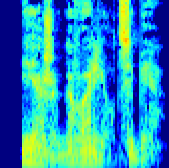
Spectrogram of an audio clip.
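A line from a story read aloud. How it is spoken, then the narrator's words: Whisper. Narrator (Russian): зашептал Дроган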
